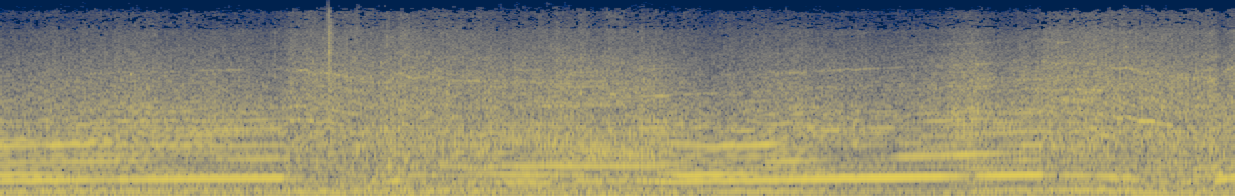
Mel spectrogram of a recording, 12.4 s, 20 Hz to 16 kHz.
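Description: Porsche 991.2 GT3 RS's naturally aspirated 4.0-litre flat-six heard from inside the cabin under hard acceleration, its pitch rising for about three seconds before easing off. It then pulls through a long rising climb of about six seconds and falls away near the end as the driver lifts off.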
